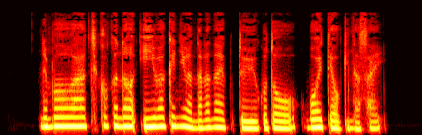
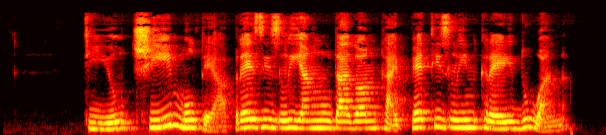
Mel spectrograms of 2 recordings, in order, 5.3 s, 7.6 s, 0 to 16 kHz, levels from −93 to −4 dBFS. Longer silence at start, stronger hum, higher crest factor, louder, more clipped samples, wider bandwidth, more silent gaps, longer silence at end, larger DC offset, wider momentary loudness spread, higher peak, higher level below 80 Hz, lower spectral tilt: second, 0.5 s vs 1.05 s; neither; second, 14 dB vs 20 dB; first, -17 LUFS vs -25 LUFS; neither; about the same, 10.5 kHz vs 11.5 kHz; neither; about the same, 0.55 s vs 0.45 s; neither; about the same, 10 LU vs 11 LU; about the same, -4 dBFS vs -6 dBFS; about the same, -64 dBFS vs -68 dBFS; first, -7.5 dB/octave vs -3 dB/octave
